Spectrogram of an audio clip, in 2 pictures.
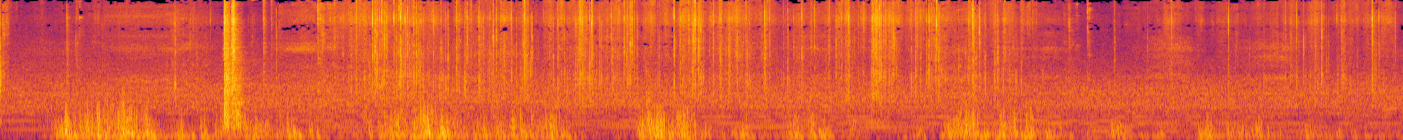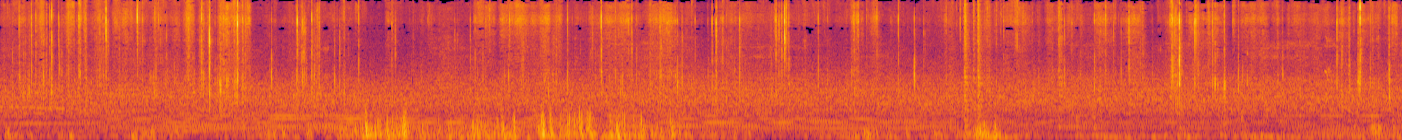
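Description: Black plastic bin liner rustling and crinkling in irregular bursts, with a few sharp clicks, as thin wire is wound around it and twisted by hand. Soft background music with steady held tones plays underneath.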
